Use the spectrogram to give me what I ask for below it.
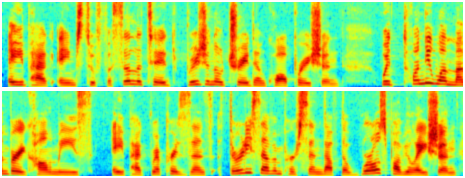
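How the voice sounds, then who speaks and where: A woman hosts a studio talk show in a clear, scripted way, her voice sitting a little high. The sound is dry and close, with no room in it. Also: no room sound. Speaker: host.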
